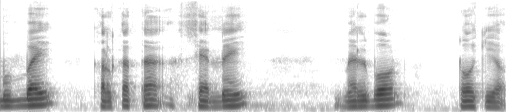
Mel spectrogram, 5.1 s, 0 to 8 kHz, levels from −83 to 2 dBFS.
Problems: constant background noise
